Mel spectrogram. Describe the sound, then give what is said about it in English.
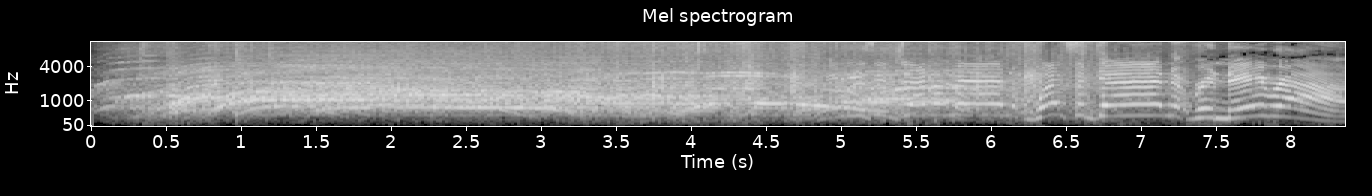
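A live studio audience erupts into loud cheering as it recognizes a surprise celebrity guest, a sustained roar topped by high shrieks and whoops that grow more frantic and pitchy toward the end. “Have a listen as the studio audience realizes it's McAdams.”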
